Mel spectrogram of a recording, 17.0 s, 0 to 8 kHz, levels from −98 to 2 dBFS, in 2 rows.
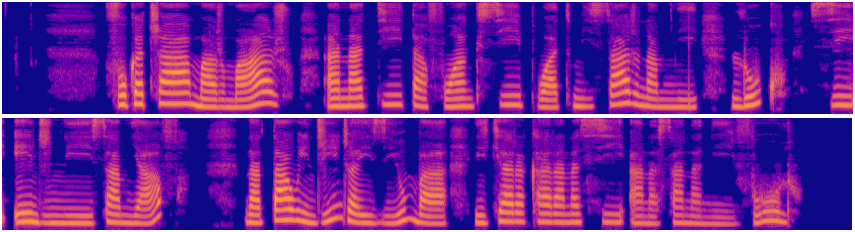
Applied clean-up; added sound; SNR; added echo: none; none; none; none.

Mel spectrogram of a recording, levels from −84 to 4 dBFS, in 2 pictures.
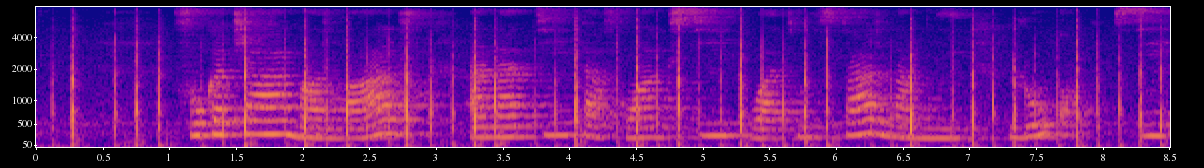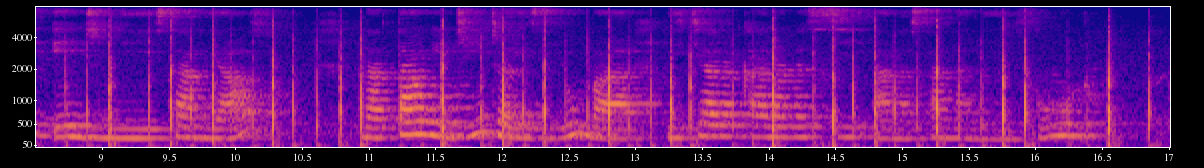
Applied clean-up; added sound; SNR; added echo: none; Tap; 0 dB; reverberation time 0.8 s.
